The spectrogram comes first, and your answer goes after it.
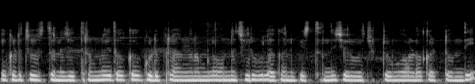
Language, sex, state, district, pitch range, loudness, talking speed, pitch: Telugu, female, Andhra Pradesh, Guntur, 190-205 Hz, -14 LUFS, 190 wpm, 195 Hz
